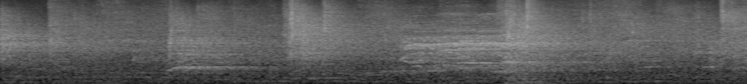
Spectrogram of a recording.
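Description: Skates scrape across ice in a large echoing hall.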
